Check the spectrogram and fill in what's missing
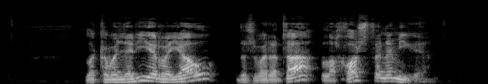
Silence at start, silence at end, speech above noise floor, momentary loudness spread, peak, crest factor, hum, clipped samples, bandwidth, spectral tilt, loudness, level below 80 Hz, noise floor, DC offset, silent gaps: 0.85 s; 0.6 s; 40 dB; 15 LU; -2 dBFS; 22 dB; none; under 0.1%; 11 kHz; -4.5 dB/octave; -21 LUFS; -58 dBFS; -61 dBFS; under 0.1%; none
